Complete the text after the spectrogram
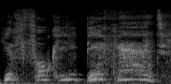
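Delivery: high, drawn-out mock heckle; heckler. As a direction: jeer it slowly in a high put-on voice. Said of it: "The heckler, they give him".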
